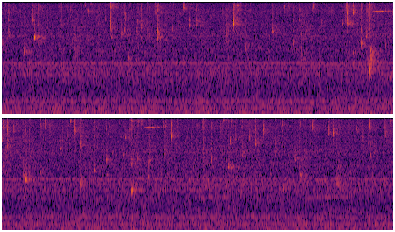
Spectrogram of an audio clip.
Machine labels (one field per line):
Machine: pump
